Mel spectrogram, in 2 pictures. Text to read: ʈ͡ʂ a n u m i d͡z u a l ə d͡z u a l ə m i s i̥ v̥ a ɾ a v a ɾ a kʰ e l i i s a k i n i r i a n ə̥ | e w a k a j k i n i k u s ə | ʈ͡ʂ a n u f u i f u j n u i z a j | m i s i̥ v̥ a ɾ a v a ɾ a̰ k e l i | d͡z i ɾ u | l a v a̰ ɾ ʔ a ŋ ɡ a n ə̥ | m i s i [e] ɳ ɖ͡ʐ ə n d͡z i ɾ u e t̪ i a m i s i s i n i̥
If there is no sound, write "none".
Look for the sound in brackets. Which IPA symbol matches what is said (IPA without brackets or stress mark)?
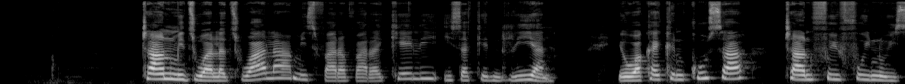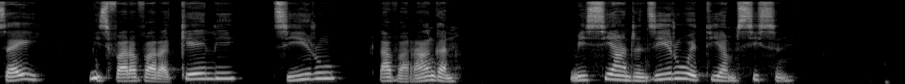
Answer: a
